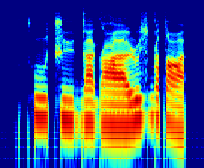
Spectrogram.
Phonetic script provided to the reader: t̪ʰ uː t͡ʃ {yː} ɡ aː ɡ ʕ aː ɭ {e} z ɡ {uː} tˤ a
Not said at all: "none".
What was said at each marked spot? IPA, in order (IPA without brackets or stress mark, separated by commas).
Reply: yː, y, u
